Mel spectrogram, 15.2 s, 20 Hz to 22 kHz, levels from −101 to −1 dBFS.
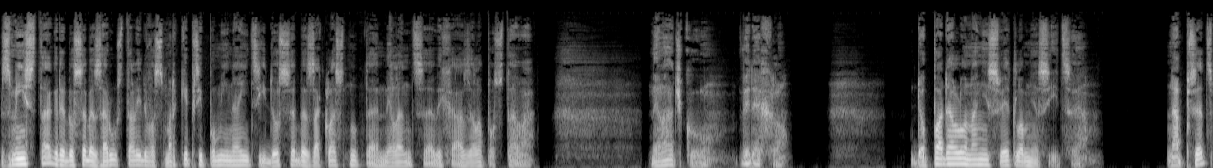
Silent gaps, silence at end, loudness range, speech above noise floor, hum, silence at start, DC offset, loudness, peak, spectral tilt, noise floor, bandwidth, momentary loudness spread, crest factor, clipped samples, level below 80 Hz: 10.08-10.12 s, 10.27-10.32 s, 13.98-14.04 s, 14.17-14.25 s, 14.38-14.47 s; 0 s; 10 LU; 43 dB; none; 0 s; under 0.1%; -21 LUFS; 0 dBFS; -5.5 dB/octave; -64 dBFS; 15 kHz; 16 LU; 20 dB; under 0.1%; -46 dBFS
